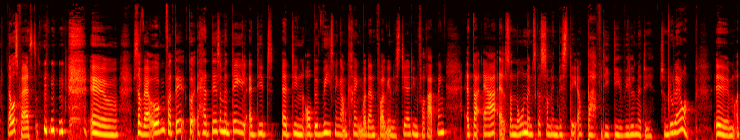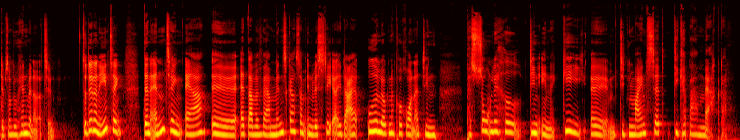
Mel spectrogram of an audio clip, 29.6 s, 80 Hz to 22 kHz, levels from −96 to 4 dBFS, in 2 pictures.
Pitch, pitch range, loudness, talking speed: 210 Hz, 195-240 Hz, -33 LUFS, 180 wpm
